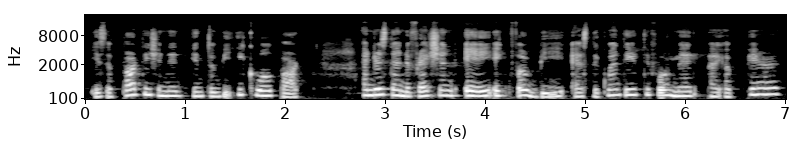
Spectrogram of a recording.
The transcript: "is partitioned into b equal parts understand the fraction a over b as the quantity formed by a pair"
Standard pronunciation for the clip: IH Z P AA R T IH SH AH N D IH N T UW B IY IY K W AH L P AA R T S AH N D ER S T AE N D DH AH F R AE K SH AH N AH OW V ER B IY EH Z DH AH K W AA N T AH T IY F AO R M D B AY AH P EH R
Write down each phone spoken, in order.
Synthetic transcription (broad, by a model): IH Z P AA R T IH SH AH N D IH N T UW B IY IY K W AH L P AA R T AH N D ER S T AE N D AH F R AE K SH AH N AH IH F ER B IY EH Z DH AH K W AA N T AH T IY F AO R M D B AY AH P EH R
